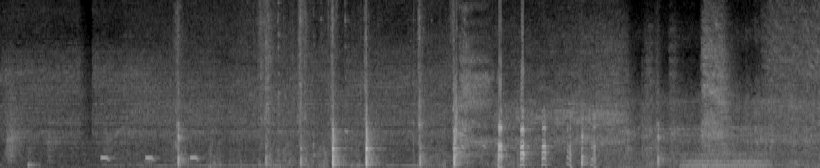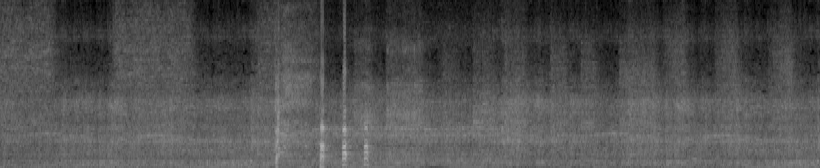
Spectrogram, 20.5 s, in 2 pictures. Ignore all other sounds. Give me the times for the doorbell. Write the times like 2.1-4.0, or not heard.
1.2-2.5.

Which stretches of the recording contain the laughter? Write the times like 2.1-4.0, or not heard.
5.7-7.5, 13.7-14.9.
